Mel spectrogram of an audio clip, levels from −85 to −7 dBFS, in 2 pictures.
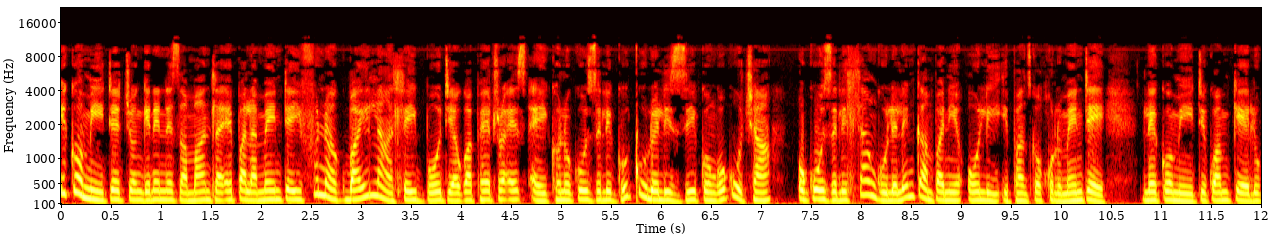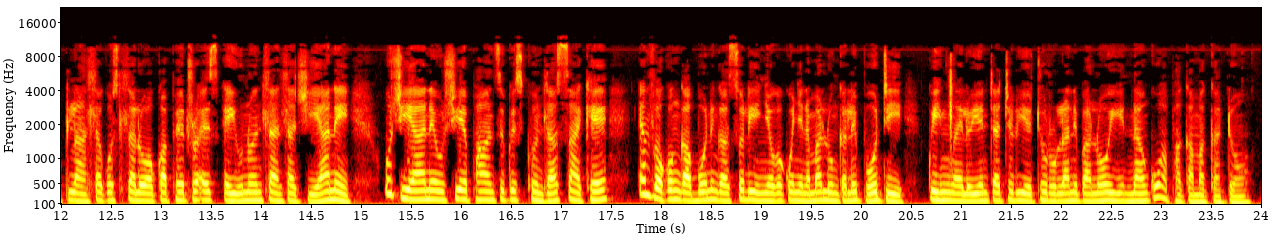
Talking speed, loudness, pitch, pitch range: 120 wpm, -19 LUFS, 165 Hz, 155-180 Hz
